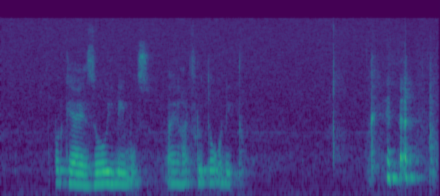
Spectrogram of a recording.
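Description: A young woman speaks calmly and expressively into a nearby microphone.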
